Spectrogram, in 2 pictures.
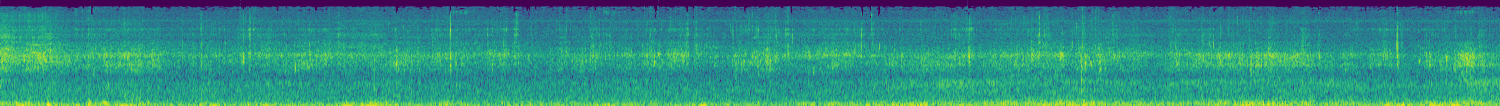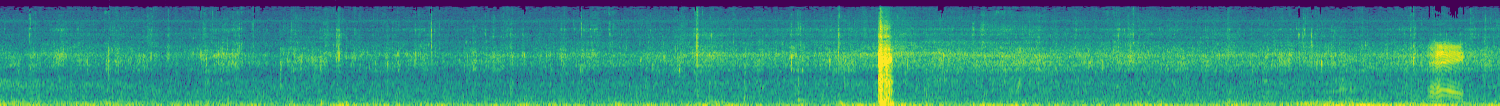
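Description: Kayak moving down a river riffle: steady rush and splash of water around the hull, with paddle strokes dipping in. One sharp knock a little after the middle is the loudest sound.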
